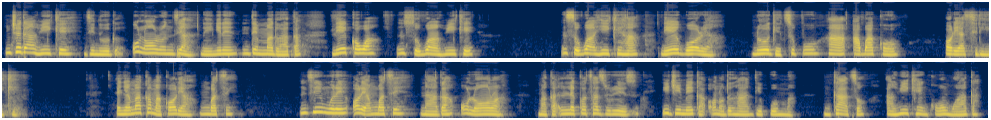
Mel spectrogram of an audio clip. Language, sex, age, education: Igbo, female, 15-29, tertiary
